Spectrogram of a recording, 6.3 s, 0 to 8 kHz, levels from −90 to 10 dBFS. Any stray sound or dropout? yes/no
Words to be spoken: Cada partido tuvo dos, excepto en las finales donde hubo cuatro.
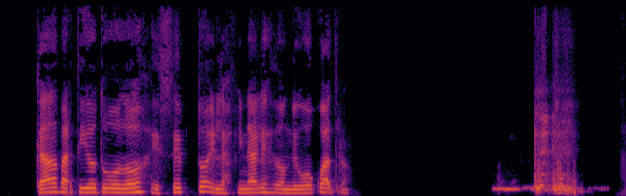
yes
